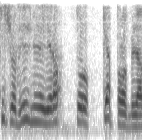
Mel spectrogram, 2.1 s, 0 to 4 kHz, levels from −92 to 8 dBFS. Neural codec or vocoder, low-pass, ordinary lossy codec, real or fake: codec, 16 kHz in and 24 kHz out, 2.2 kbps, FireRedTTS-2 codec; 3.6 kHz; AAC, 24 kbps; fake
